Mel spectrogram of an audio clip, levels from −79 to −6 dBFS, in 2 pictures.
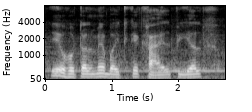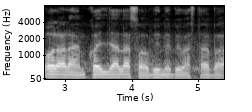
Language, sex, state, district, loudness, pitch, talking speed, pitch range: Bhojpuri, male, Bihar, East Champaran, -18 LUFS, 110 Hz, 120 wpm, 105-115 Hz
